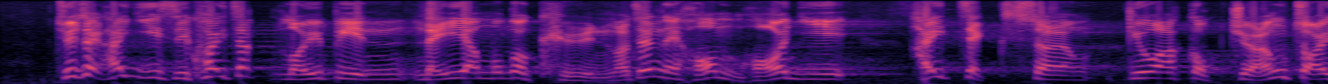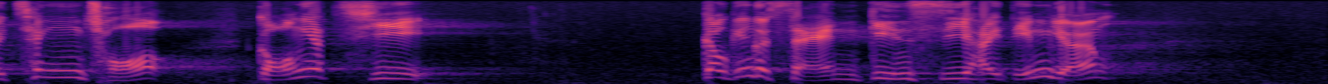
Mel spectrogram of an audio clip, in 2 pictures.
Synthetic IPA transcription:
t͡syː˨˥t͡sɪ˨k̚hɐ˨˥jjiː˨˧siː˨kʷʰɐ˥jt͡sɐ˥k̚lɵ˨˧ɥpiː˨˩nne˨˧jːɐ˨˧wmo˨wkɔː˧kʰyː˨˩nwaː˨t̚t͡sɛ˨˥ne˨˧jhɔː˨˥m̩˨˩hɔː˨˥jiː˨˧hɐ˨˥jt͡sɪ˨k̚sœː˨ŋkiː˧waː˨˧kʊ˨k̚t͡ʃœː˨˥ŋt͡ʃɔː˧jt͡sʰɪ˥ŋt͡ʃʰɔː˨˥kɔː˨˥ŋjɐ˥t̚t͡sʰiː˧ | kɐ˧wkɪ˧˥ŋkʰɵ˨˧sɛː˨˩ŋkiː˨nsiː˨hɐ˨jt̪iː˨˥mjœː˨˥ŋ

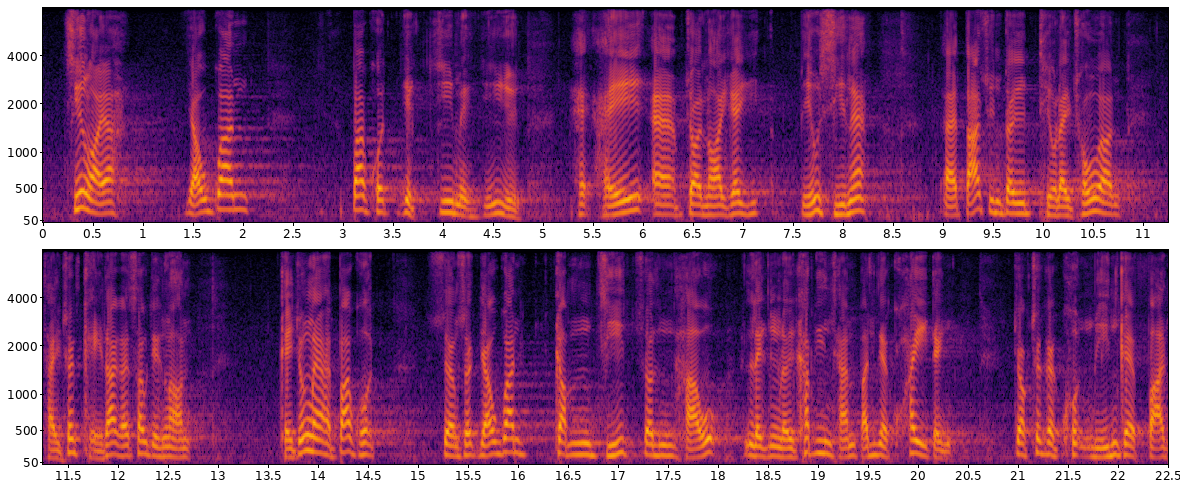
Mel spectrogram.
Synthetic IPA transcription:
t͡sʰiː˨˥ŋɔː˨˩jaː˧ | jɐ˨˧wkʷaː˥n | paː˥wkʰu˧t̚jɪ˨k̚t͡siː˧mɪ˨˩ŋjiː˨˧jyː˨˩n | he˨˥jɛː˧t͡sɔː˨jnɔː˨jkɛː˧ | piː˨˥wsiː˨nɛː˥ | ɛː˧t̪aː˨˥syː˧nt̪ɵ˧ɥt̪ʰiː˨˩wlɐ˨˩jt͡sʰo˨˥wŋɔː˧n | t̪ʰɐ˨˩jt͡ʃʰɵ˥t̚kʰe˨˩jt̪ʰaː˥kɛː˧sɐ˥wt͡sɪ˧ŋŋɔː˧n | kʰe˨˩jt͡sʊ˥ŋnɛː˥hɐ˨˩jpaː˥wkʰuː˧t̚ | sœː˨˩ŋsɵ˨t̚jɐ˨˧wkʷaː˥nkɐ˧mt͡siː˨˥t͡sɵ˧nhɐ˨˥wlɪ˨˧ŋlɵ˨˧ɥkʰɐ˥p̚jiː˥nt͡ʃʰaː˨˥npɐ˨˥nkɛː˧kʰɐ˥jt̪ɪ˨ŋ | t͡sɔː˧k̚t͡ʃʰɵ˥t̚kɛː˧kʰuː˧t̚miː˨˥nkɛː˧faː˨˥n

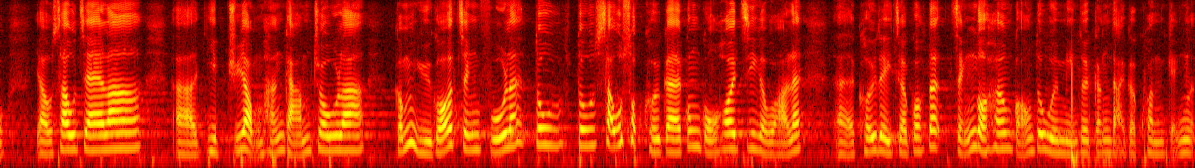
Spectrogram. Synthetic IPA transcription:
jɐ˨wsɐ˥wt͡sɛː˥laː˥ʔɛ̰ː˨˩jiː˨p̚t͡ʃyː˨˥jɐ˨wm̩˨˩ɦɐ˨˥ŋkaː˨˥mt͡so˥wlaː˥ | kɐ˨˥mjyː˨˩kʷɔː˨˥t͡sɪ˧ŋfuː˨˥lɛː˥t̪o˥wt̪o˥wsɐ˥wsʊ˥kʰːɵ˨˧ɥkɛː˧kʊ˥ŋkʊ˨ŋɦɔː˥jt͡siː˥kɛː˧wa̰ː˨˩lɛː˥ | ʔɛ˨˩kʰɵ˨˧ɥt̪e˨jt͡sɐ˨˩wkɔː˧k̚t̪ɐ˥k̚t͡sɪ˨˥ŋkɔː˧ɦœː˥ŋkɔ̰ː˨˥ŋt̪o˥wuː˨˧jmiː˨nt̪ɵ˧ɥjkɐ˧ŋt̪a̰ː˨˩jkɛ˧kʰɐ˧nkɪ̰˨˥ŋlɐ˧

